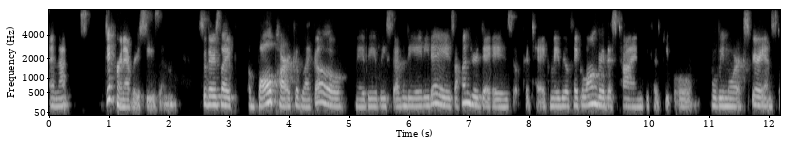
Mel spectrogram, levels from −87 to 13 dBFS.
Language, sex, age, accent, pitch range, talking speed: English, female, 20-39, American, 180-220 Hz, 175 wpm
